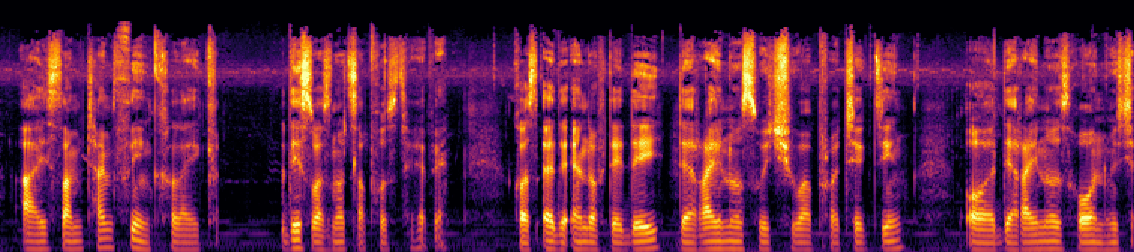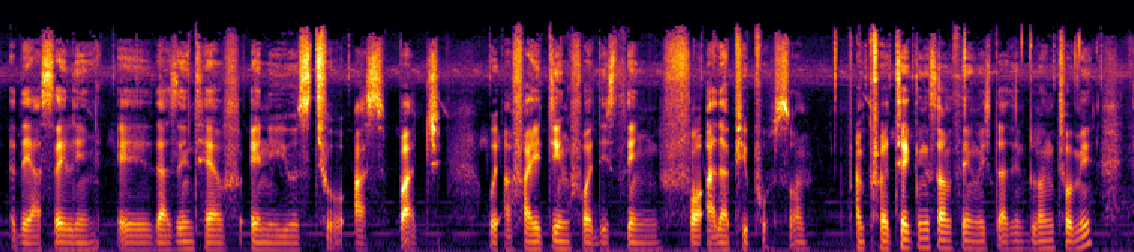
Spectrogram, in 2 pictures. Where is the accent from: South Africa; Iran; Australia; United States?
South Africa; Hlobokane; I'm from Hlobokane. It's just around here.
